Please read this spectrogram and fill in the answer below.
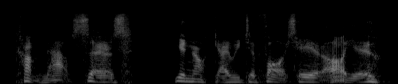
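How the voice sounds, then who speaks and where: A man puts on a raspy character voice, pitched fairly low, speaking at a fairly slow pace with ordinary pitch variation. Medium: video game. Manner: earthy, colloquial.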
